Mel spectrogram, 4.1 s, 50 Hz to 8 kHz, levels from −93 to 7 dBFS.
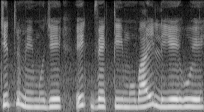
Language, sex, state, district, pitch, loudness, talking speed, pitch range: Hindi, female, Madhya Pradesh, Katni, 200 Hz, -13 LUFS, 115 wpm, 195-220 Hz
